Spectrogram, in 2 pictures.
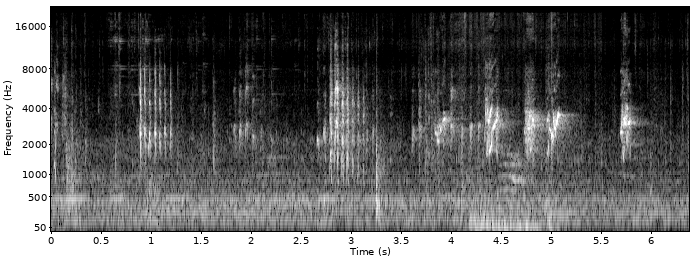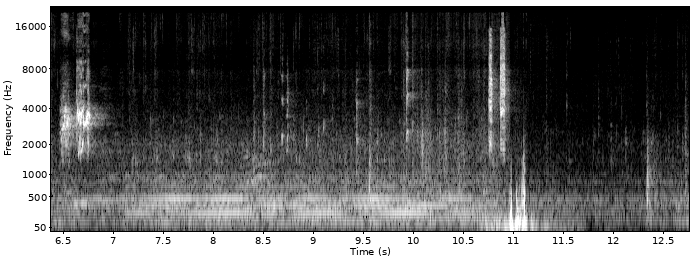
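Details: Budgerigars in an aviary colony, a flock of chirps and squawks: sharp high calls bursting in clusters around three to seven seconds, a low steady hum beneath, one loud thump near eleven seconds.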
